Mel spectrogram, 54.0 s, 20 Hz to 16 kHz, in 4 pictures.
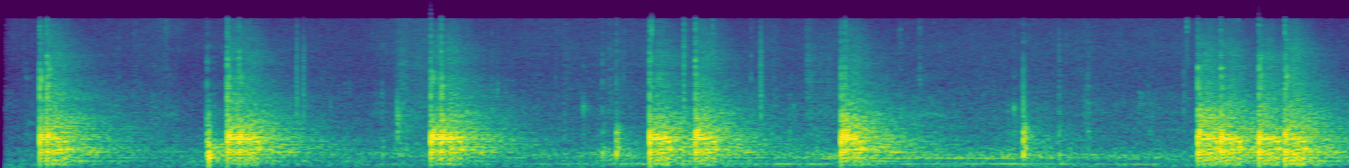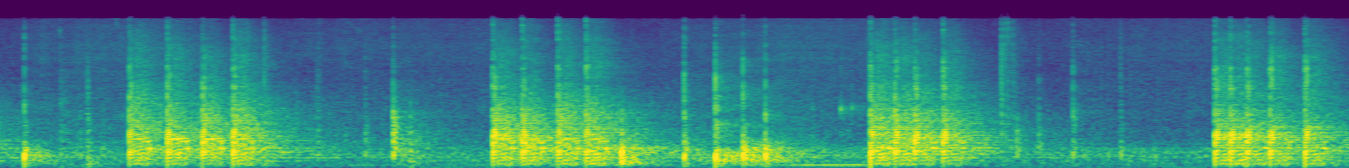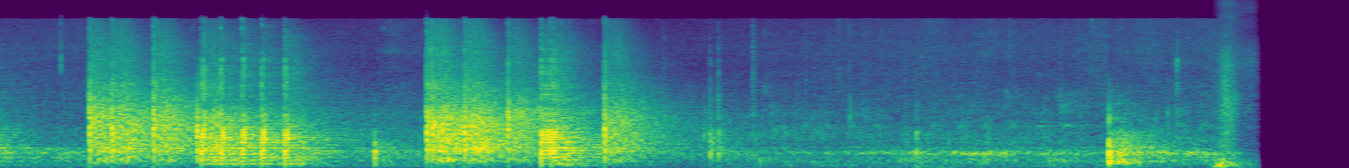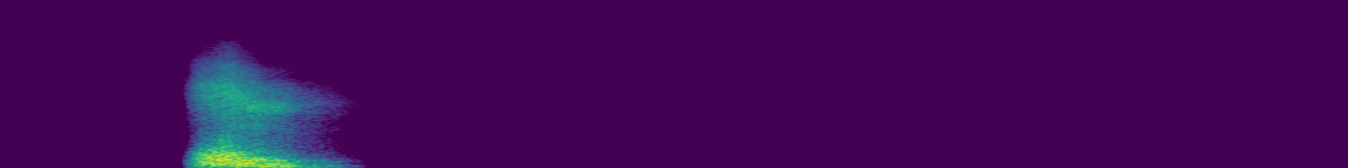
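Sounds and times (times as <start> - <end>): firework hiss: 39.1 - 39.6
firework launches: 39.1 - 39.6.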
